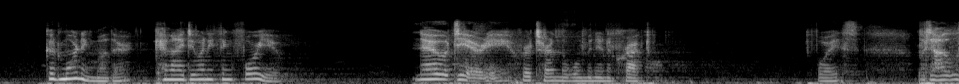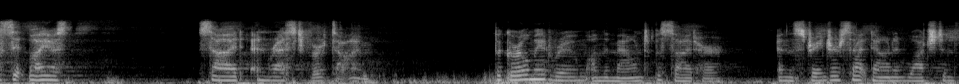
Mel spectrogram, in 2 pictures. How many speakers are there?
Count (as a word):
one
